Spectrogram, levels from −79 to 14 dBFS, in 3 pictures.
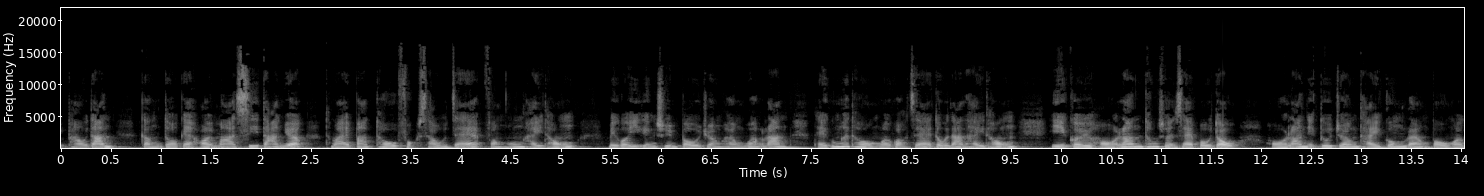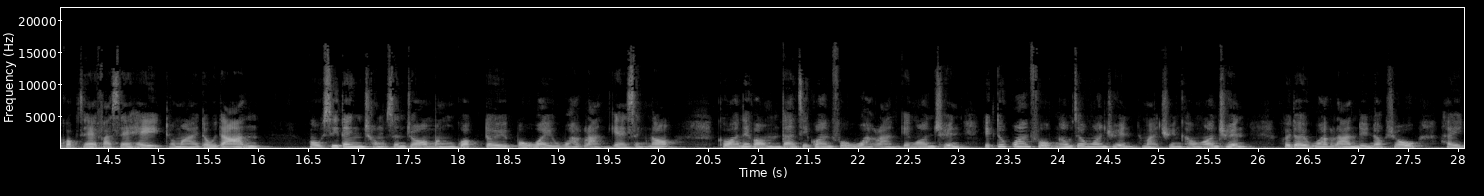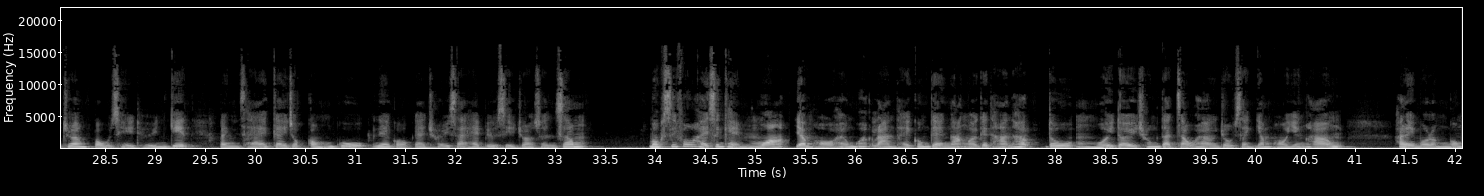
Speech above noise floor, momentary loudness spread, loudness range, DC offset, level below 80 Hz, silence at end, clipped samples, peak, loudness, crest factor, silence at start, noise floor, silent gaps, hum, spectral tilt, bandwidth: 24 dB; 7 LU; 4 LU; under 0.1%; -42 dBFS; 0 s; under 0.1%; 0 dBFS; -20 LUFS; 20 dB; 0 s; -43 dBFS; none; none; -7 dB/octave; 13.5 kHz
